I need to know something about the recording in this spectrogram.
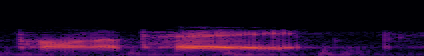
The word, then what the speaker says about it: Ponape: Archaeologists cannot define who made this tremendous achievement of the sea just off the northern end of another island called Ponap sometimes pronounced Ponapee and Nan Madal this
